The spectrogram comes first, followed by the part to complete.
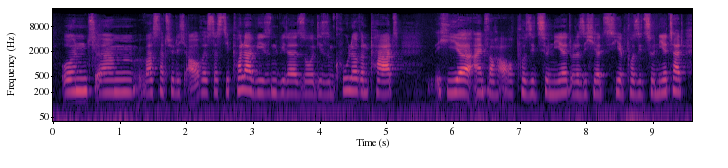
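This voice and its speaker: A woman's medium-pitched, dark, mellow voice, flat and monotone, at a fairly slow pace. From Ruhr area, Germany. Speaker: DJ, producer and record label owner. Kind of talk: interview.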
